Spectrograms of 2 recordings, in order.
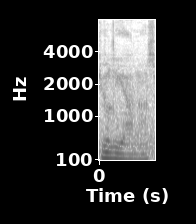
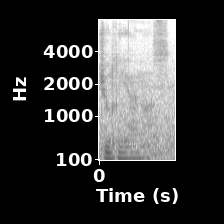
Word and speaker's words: Julianos: Yeah, the J's here pronounced like Y, like Jarl. So this is not pronounced Julianos, but it's pronounced Julianos.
